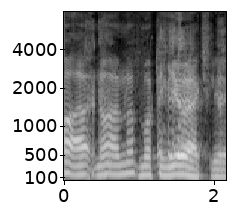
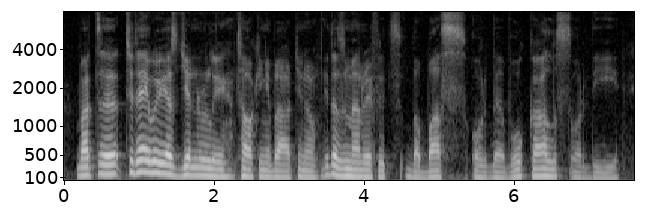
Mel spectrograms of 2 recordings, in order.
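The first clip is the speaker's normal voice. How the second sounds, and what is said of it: Put-on Slavic accent. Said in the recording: “I don't know why I'm doing a Slavic accent ... I know you're mocking me ... I met a Serbian yesterday, and he kind of talked like that”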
